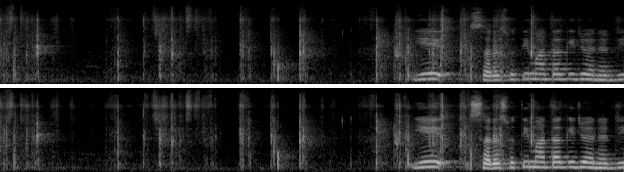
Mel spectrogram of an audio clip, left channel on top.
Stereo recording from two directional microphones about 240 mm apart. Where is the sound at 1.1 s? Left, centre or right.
Right.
